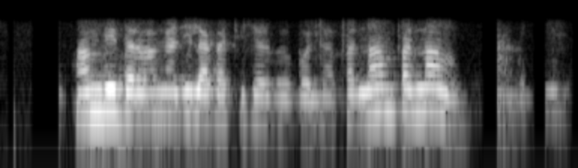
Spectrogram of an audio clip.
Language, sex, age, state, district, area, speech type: Hindi, female, 45-60, Bihar, Madhepura, rural, conversation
